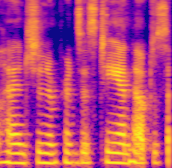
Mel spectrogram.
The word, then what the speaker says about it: Henshin: Works hard wanted to know how to spell henshin, and Princess Tian helped us out with that. For those who are listening, it is Henshin.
